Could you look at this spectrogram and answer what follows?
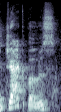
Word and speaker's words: Jackbos: No, I am not mispronouncing the name Jacobs. His last name is Jackbos.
